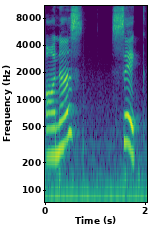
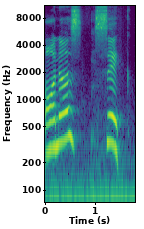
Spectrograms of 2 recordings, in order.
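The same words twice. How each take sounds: No difference in how they are said.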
